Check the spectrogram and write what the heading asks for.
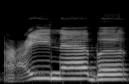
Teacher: با کو ساکن کر کے یہاں پہ ہم قلقلہ کریں گے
